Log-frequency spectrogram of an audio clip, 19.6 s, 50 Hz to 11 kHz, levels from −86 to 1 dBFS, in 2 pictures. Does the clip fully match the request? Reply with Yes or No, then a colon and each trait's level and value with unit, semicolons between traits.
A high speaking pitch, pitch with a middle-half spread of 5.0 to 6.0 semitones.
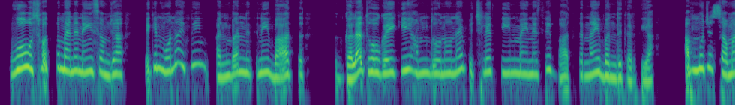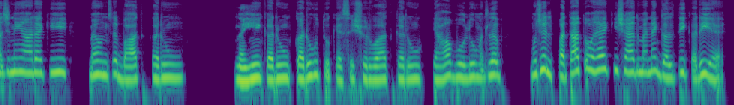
Yes: very high, 250 Hz; average, 5.3 semitones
